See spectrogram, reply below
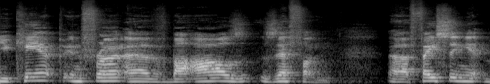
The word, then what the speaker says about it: Baal Zephon: We learned growing up to pronounce, say, Baal, you know, as the demonic god, but it's Baal and it's Zephon.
